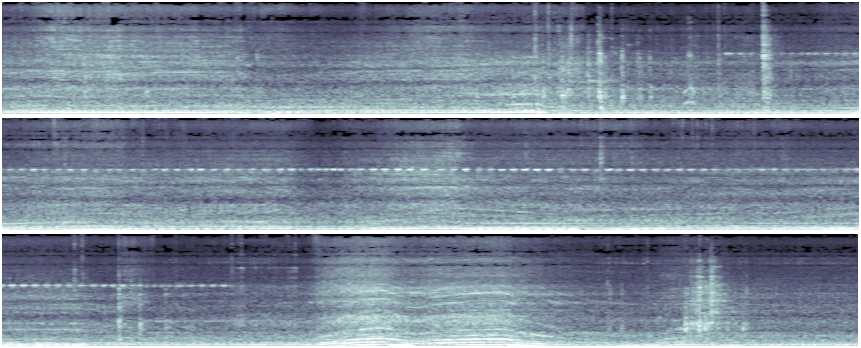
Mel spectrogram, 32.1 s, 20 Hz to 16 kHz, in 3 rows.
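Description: Nissan 3,000 lb LP (propane) forklift engine running as the truck is driven, with its fast-pulsing backup alarm beeping for about fifteen seconds in the middle. Near the end the engine revs up and down twice while the mast raises the forks.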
